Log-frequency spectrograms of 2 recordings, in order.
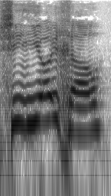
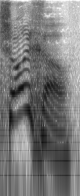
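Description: First: The aleph is stressed, splitting the word apart. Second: The aleph is blended smoothly into one word. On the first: He swore not to eat. "He got a little bit too much emphasis on aleph" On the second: He swore to eat. "he meant she'oichel"

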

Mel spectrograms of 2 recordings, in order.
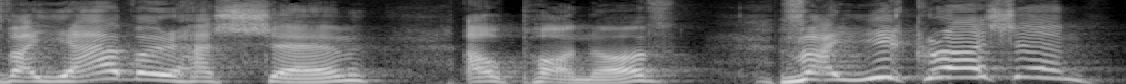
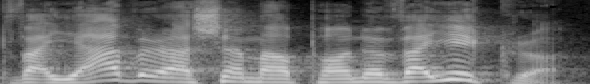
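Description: First: There is a break before vayikra. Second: It runs through to vayikra without a break.

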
